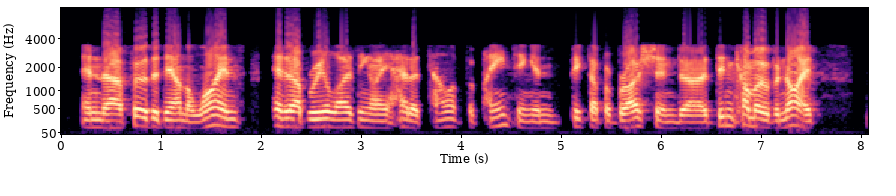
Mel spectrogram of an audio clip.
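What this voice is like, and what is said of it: Australian accent. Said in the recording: “obviously, with the accent, come from Australia”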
